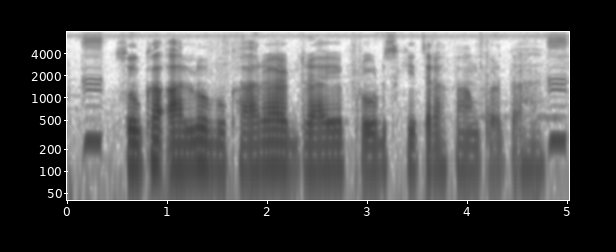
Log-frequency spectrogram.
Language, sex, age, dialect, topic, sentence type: Hindi, male, 18-24, Kanauji Braj Bhasha, agriculture, statement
